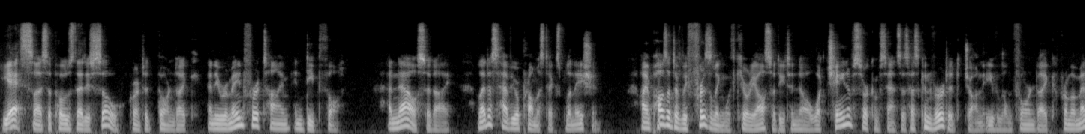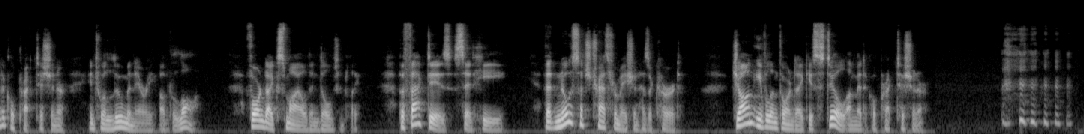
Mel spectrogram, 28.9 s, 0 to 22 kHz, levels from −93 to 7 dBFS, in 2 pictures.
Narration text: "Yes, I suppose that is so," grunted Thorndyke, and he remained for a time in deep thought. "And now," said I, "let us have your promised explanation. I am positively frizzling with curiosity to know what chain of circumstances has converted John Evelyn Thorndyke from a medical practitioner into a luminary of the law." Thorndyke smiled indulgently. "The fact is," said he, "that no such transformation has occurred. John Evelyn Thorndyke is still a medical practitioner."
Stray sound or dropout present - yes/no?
yes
